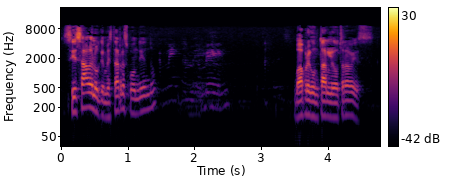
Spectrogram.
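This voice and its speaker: A male pastor preaching a sermon, telling stories with animated voices and sudden shouts. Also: medium pitch, moderate pace. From Latin America. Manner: animated storytelling, acting out voices and shouting at peaks.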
